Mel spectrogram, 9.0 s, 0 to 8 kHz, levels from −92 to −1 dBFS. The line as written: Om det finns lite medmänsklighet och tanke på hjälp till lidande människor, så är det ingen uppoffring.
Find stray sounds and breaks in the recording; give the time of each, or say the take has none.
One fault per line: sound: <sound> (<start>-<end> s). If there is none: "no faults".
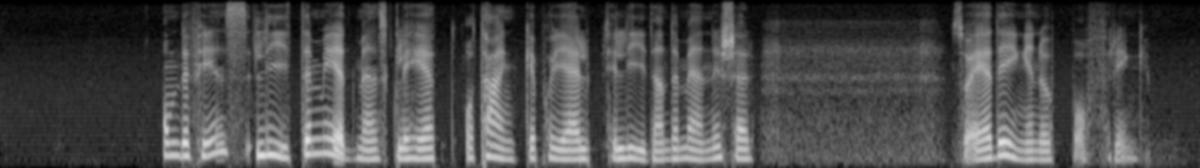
no faults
